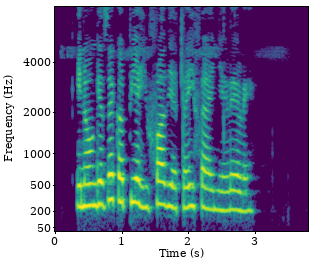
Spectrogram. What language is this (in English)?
Swahili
